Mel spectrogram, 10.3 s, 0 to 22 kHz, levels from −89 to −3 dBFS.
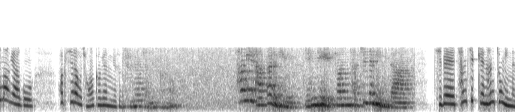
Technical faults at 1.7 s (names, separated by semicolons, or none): iLBC codec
